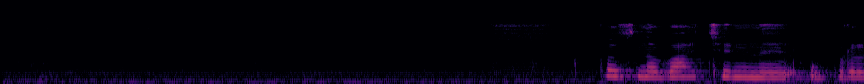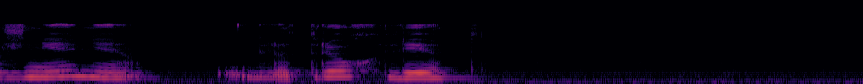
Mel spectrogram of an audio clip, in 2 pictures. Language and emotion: Russian, sad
